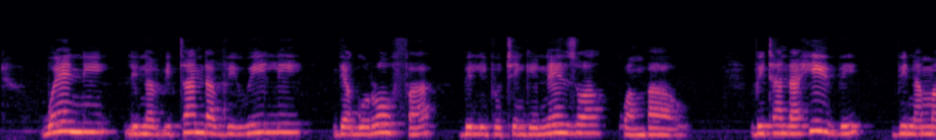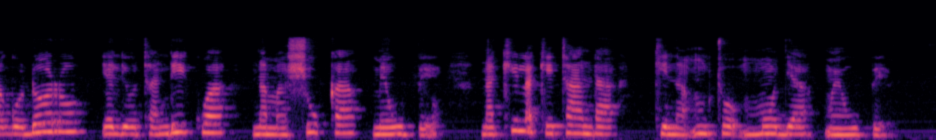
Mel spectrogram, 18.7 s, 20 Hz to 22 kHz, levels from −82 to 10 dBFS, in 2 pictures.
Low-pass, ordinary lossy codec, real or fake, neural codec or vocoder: 7.2 kHz; MP3, 64 kbps; real; none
